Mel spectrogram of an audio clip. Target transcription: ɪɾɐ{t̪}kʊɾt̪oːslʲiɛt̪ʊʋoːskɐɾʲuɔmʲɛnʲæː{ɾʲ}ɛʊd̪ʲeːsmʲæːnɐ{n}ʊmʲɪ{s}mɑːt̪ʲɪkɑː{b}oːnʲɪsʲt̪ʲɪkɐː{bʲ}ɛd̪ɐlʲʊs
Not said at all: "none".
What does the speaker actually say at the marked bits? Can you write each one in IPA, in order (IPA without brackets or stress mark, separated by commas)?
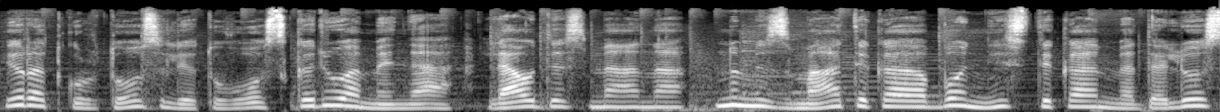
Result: t̪, lʲ, n, z, b, mʲ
